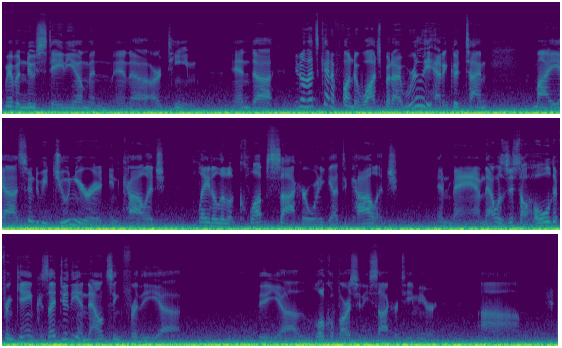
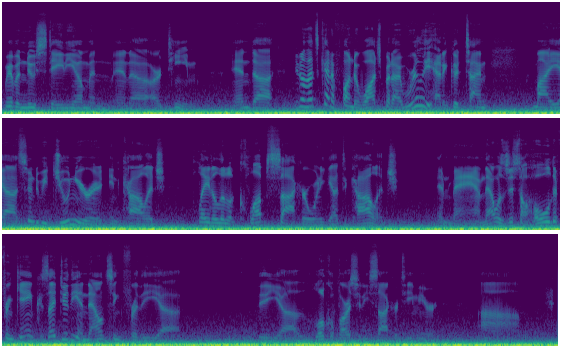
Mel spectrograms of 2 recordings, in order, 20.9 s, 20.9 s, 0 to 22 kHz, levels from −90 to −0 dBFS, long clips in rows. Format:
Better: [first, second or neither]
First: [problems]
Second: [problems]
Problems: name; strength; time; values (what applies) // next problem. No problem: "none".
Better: neither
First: low rumble; loud; throughout; 3 dB below the speech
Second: low rumble; loud; throughout; 3 dB below the speech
